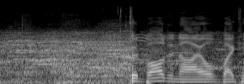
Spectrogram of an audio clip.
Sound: people shouting in the crowd

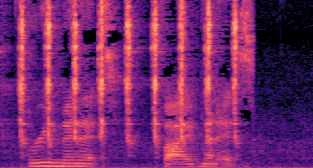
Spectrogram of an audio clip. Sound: clock ticking

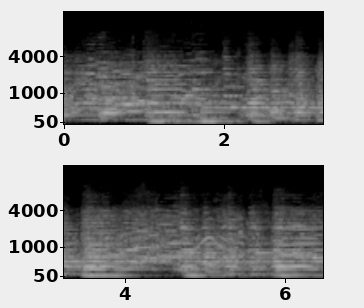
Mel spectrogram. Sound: chattering

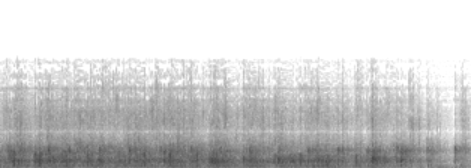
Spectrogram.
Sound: audience clapping

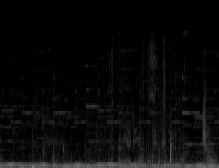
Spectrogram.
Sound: whispering; ethereal music

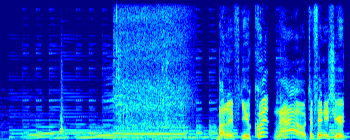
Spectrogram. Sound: fizzing

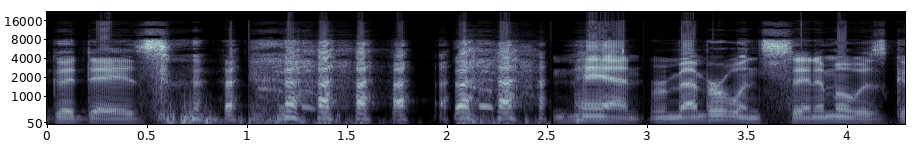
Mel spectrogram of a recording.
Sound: laughing while probably dying inside

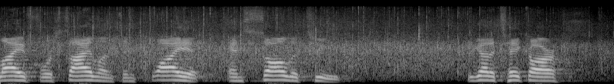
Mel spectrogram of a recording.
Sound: congregation applauds

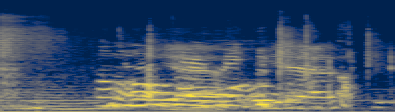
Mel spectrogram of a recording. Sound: appluase

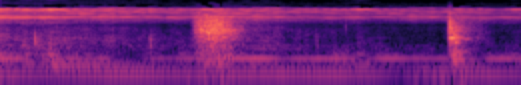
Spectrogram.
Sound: chair creaks

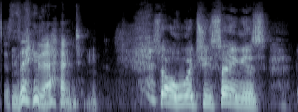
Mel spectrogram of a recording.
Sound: laughs

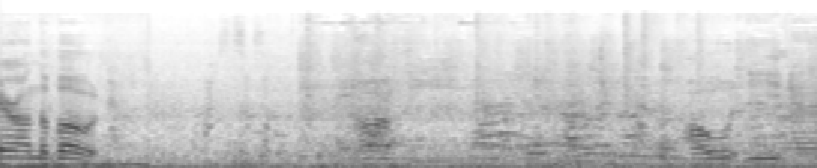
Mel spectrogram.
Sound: people chattering; speaking in foreign language

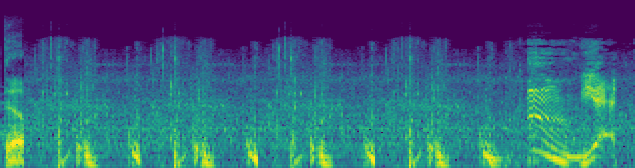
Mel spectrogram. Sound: gulping noises

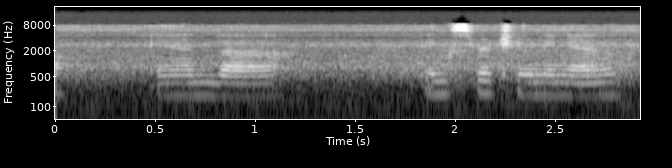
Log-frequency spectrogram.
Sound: background ocean sounds

